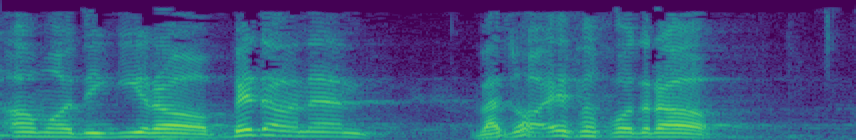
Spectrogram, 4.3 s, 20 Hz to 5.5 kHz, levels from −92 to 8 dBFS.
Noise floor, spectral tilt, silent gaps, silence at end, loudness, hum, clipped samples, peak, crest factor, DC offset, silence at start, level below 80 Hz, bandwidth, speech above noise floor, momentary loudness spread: -45 dBFS; -8.5 dB/octave; none; 0.55 s; -16 LUFS; none; under 0.1%; 0 dBFS; 16 dB; under 0.1%; 0 s; -46 dBFS; 5.4 kHz; 30 dB; 8 LU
